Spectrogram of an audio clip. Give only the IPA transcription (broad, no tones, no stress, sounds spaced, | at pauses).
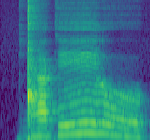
ɡ͡ǃ a k eː l oː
